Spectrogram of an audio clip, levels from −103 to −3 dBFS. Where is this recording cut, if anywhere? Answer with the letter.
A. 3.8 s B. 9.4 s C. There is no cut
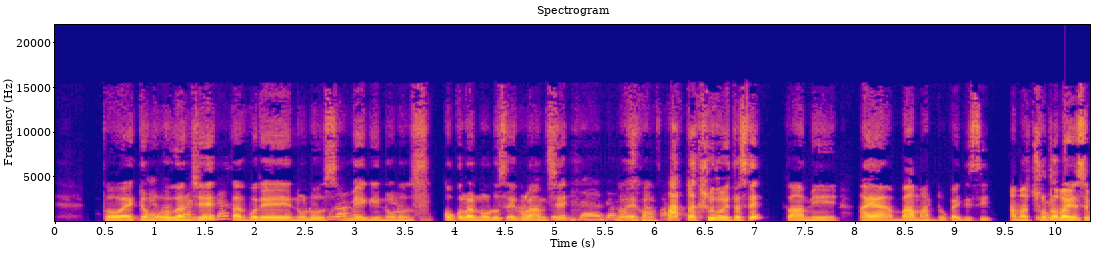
B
